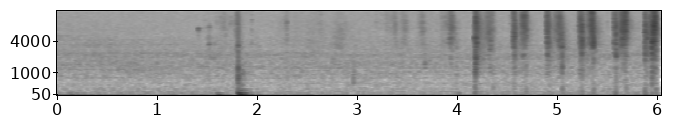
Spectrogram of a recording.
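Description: Tarot cards shuffled and drawn, a soft rustling and flicking with one sharp slap, followed by a run of crisp card snaps near the end, close and alone.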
